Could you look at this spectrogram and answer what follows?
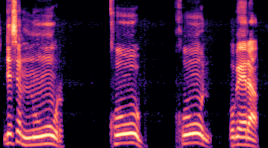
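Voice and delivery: नूर, खूब, खून with the ऊ stretched slowly and loud; long oo. Shown as a demonstration. Teacher repeating the stretched waw emphatically. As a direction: hold the ऊ long. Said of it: "उसे खींच कर पढ़ा जाए".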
